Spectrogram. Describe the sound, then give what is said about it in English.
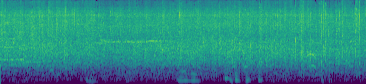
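Faint audience applause at a church conference: steady, even clapping held at a low level, with a few voices murmuring underneath. “Let's give Jesus a bigger hand than that.”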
